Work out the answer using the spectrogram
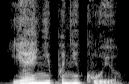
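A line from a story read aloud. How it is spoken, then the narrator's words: Calm remark. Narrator (Russian): спокойно заметила Элли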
